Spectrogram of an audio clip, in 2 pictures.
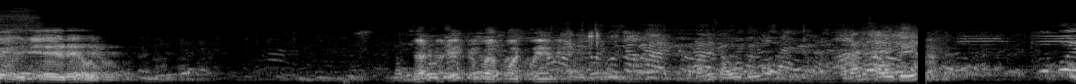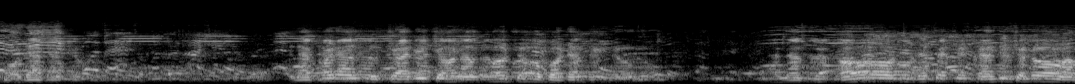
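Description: A crowd of people chatters and calls out nearby.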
